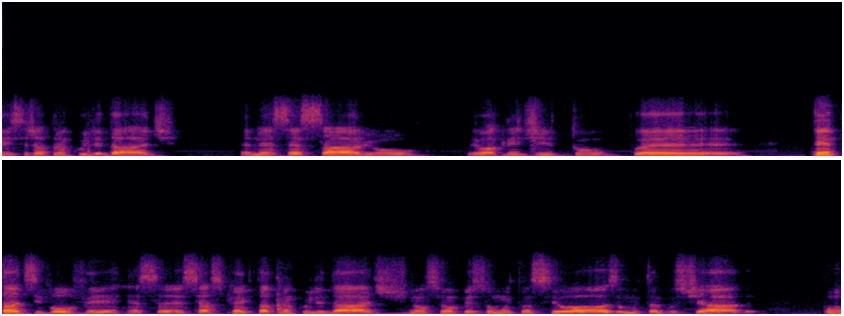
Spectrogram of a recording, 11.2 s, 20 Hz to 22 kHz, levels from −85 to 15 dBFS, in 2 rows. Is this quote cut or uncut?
uncut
